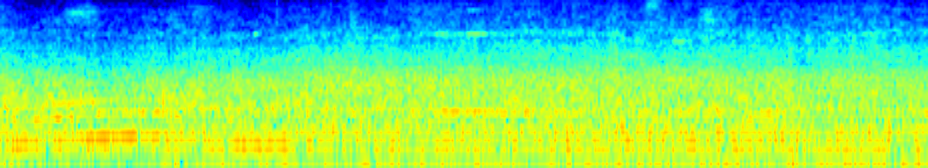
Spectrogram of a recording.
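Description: Steady city street noise with vehicle engines running; a low, even rumble with faint engine hums.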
